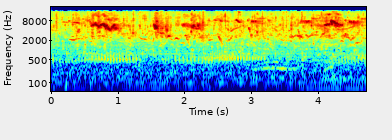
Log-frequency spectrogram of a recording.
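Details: Frogs at a garden pond on a fine early spring day in 2012, giving a soft, pulsed, purring croak that runs steadily through the clip, with thin bird chirps and whistles above.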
